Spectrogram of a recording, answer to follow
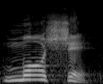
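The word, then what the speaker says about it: משה: lo saqué del río ahora en realidad es mosé ahora tenemos que volver a esto más tarde pero este es el nombre de Moisés y así se escribe en hebreo moshe es la palabra moshe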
